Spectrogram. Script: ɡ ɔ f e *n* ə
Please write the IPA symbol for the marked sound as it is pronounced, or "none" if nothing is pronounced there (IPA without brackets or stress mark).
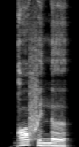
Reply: n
